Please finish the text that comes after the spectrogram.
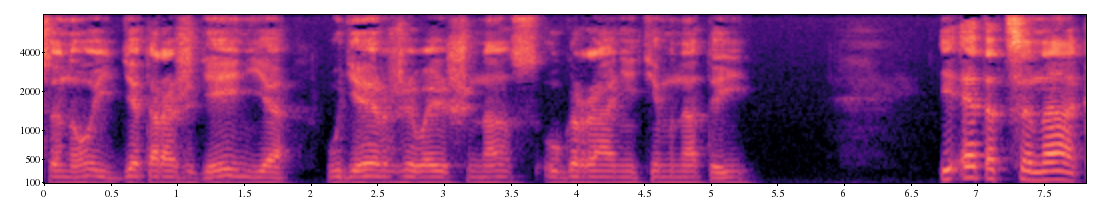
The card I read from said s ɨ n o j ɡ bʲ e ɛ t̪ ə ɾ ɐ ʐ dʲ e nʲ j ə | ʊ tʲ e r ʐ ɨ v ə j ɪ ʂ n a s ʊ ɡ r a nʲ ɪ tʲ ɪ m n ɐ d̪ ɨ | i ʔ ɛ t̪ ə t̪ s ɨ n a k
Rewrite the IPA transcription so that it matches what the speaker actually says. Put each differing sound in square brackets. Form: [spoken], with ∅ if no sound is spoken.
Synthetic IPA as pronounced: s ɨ n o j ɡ [dʲ] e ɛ t̪ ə ɾ ɐ ʐ dʲ e nʲ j ə | ʊ [dʲ] e r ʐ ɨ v ə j ɪ ʂ n a s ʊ ɡ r a nʲ ɪ tʲ ɪ m n ɐ [t̪] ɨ | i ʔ ɛ t̪ ə t̪ s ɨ n a k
